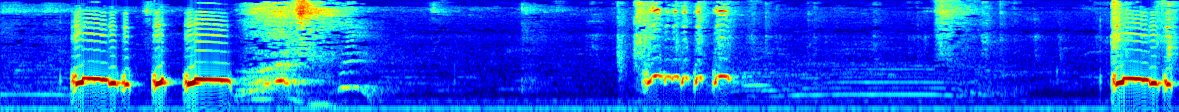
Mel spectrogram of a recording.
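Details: Captive-bred silver zebra dove singing to stir rivals into song: rolling cooed phrases repeated every couple of seconds, with a brief rustling noise and a faint drawn-out tone between them, over a low hum.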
